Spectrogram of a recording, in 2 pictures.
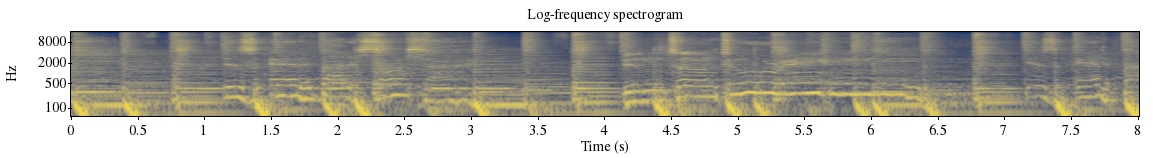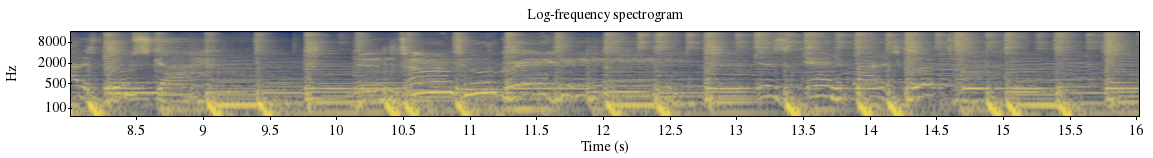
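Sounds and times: keyboard: 0:00.0 - 0:16.0
person singing: 0:00.0 - 0:16.0
drum beat: 0:04.2 - 0:16.0.

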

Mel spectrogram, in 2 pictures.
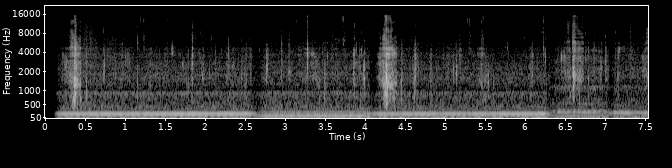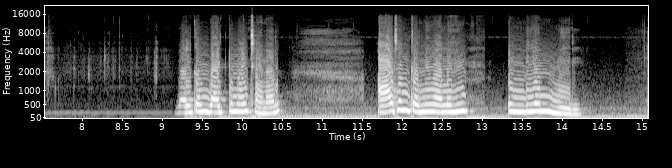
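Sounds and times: crisp bites and chewing: 0:00.2 - 0:09.2
wet squishing of food by hand: 0:00.2 - 0:10.2
low steady hum: 0:00.2 - 0:15.0.

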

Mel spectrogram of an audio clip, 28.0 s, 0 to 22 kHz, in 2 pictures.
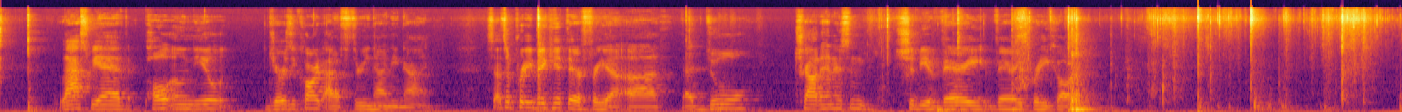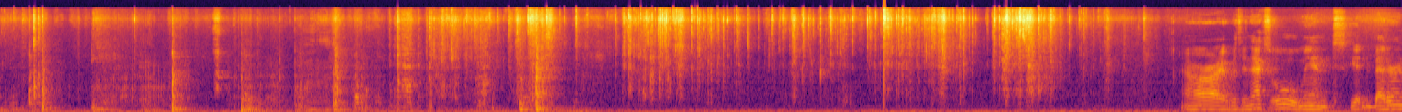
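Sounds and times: plastic wrap crinkling and tearing: 0:11.1 - 0:25.6.

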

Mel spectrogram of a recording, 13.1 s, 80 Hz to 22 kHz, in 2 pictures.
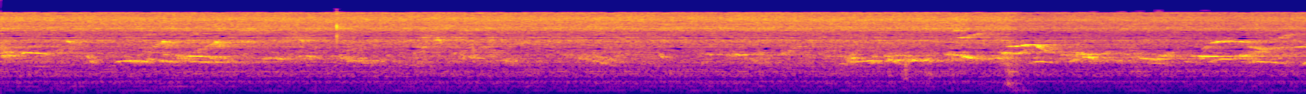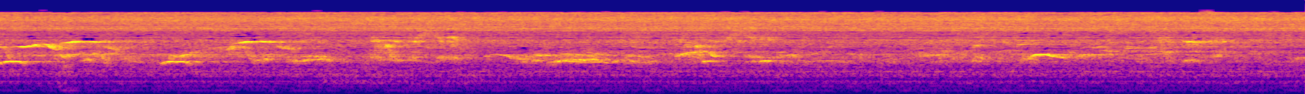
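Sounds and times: small birds singing: 0:00.0 - 0:13.0.

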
